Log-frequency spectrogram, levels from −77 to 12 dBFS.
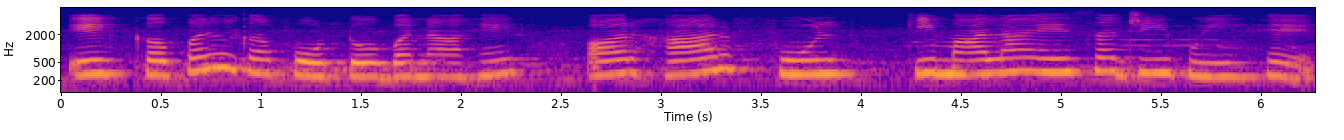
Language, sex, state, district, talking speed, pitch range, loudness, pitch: Hindi, male, Madhya Pradesh, Dhar, 135 wpm, 260-295 Hz, -15 LUFS, 280 Hz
